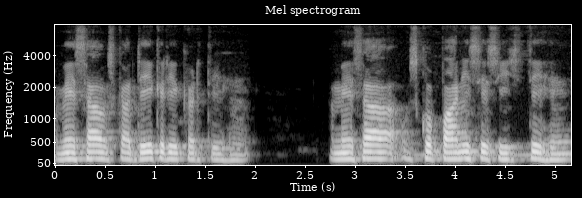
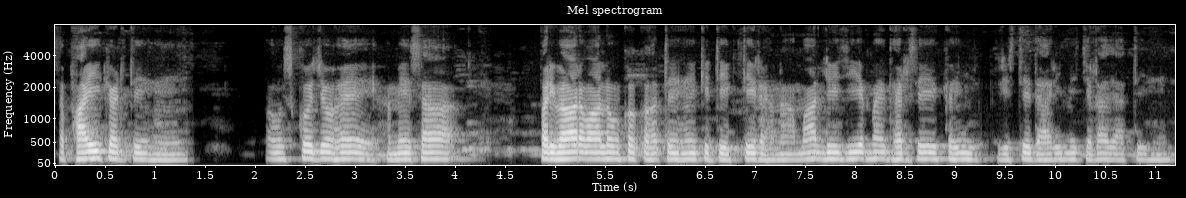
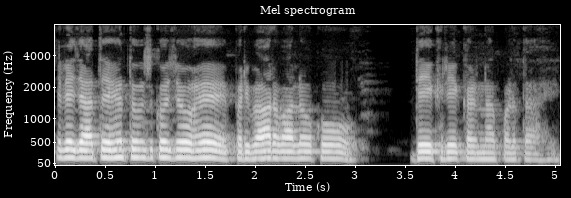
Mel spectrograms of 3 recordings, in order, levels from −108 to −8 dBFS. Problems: background sounds at intervals, background conversations at intervals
